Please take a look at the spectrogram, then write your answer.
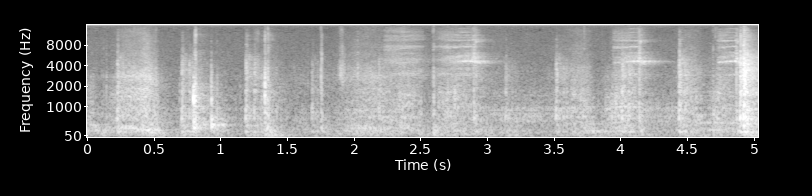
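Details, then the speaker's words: Household door after fixing threshold rubbing and adjusting a hinge: short high squeaks at the end of the swing with light rubbing; suspected bottom edge rubbing or hinges. "hear that and it could be it could be the bottom Edge it's just rubbing it could be uh the hinges"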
